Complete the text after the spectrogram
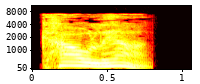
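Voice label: "kaoliang", British English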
